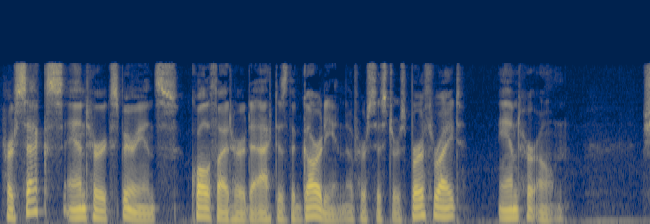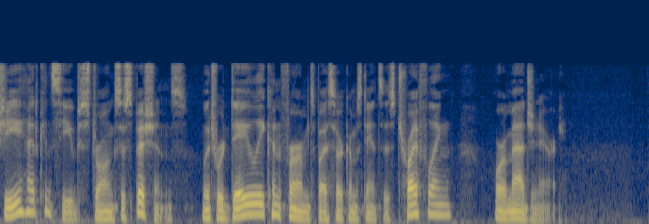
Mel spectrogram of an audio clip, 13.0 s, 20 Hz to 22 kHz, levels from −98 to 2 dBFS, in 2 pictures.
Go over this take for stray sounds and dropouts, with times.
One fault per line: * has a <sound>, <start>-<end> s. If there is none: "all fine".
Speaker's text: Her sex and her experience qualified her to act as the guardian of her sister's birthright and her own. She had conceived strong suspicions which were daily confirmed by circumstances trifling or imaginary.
all fine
